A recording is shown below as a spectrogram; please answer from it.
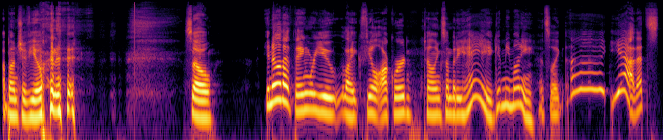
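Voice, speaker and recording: A woman's voice: on the low side, sing-song, unhurried, pauses often, a little mellow, clear, resonant tone, no echo, clean studio sound. A young woman hosting a video game playthrough, chatty and self-deprecating, often laughing. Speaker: gaming video host. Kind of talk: casual let's-play commentary.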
